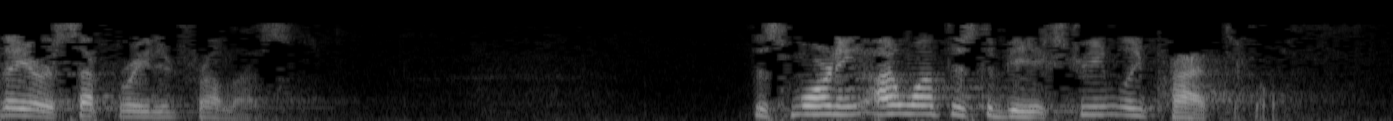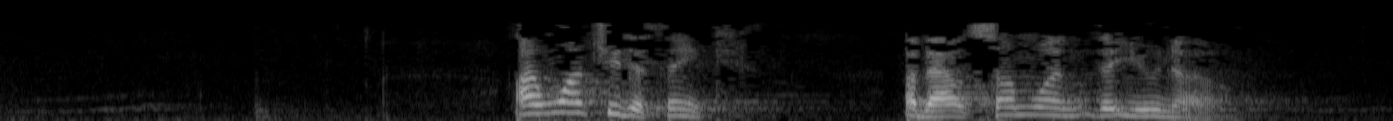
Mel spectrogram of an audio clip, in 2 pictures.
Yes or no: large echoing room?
yes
